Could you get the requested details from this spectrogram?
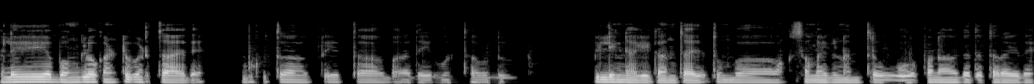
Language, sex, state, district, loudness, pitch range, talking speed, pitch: Kannada, male, Karnataka, Dakshina Kannada, -17 LUFS, 100-110 Hz, 120 wpm, 105 Hz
